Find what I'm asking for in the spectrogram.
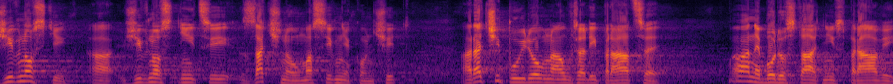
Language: Czech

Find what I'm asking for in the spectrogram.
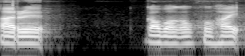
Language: Bodo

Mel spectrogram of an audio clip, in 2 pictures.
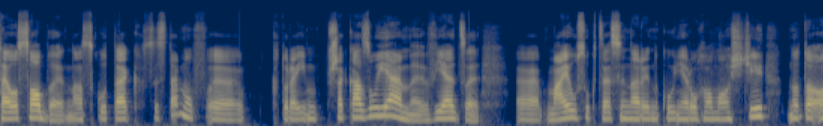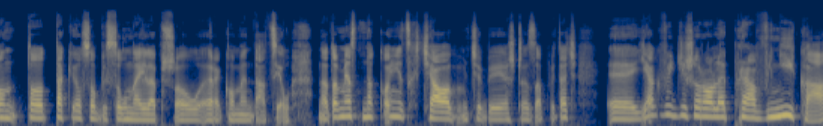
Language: Polish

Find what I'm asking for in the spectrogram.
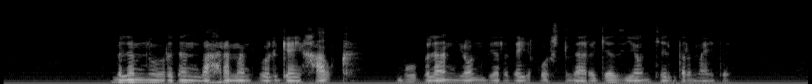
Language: Uzbek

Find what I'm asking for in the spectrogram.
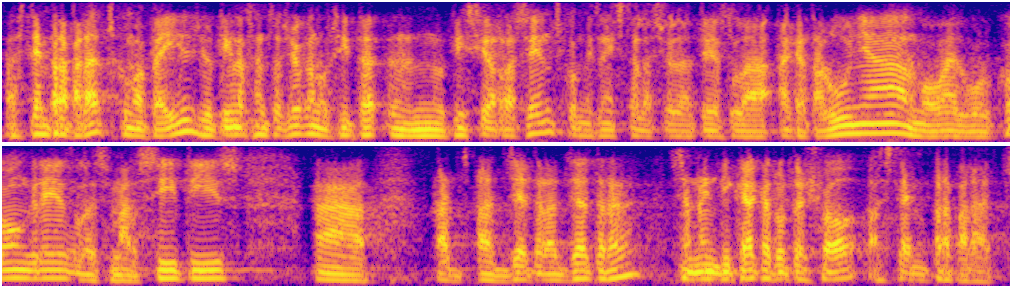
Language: Catalan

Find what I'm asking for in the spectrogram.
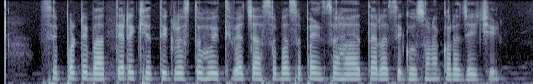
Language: Odia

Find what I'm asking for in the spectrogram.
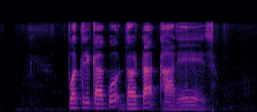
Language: Nepali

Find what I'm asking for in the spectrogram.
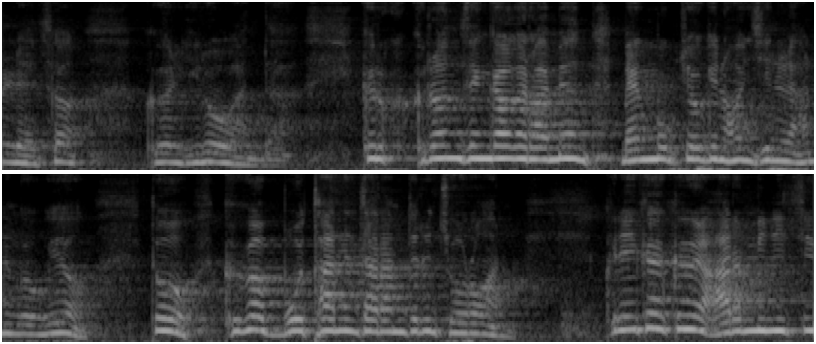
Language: Korean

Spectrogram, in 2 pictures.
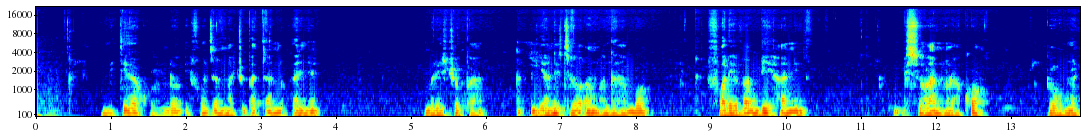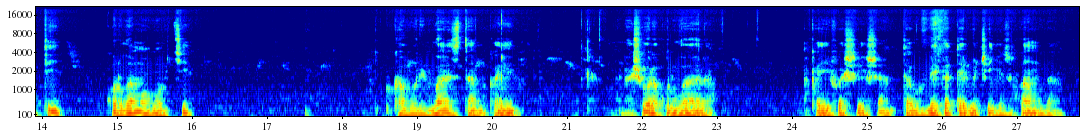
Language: Kinyarwanda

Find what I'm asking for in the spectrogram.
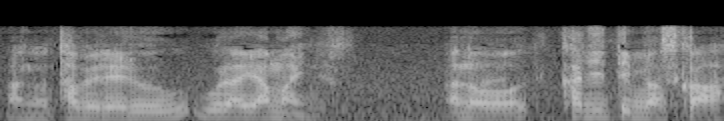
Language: Japanese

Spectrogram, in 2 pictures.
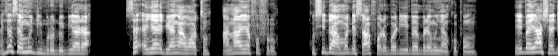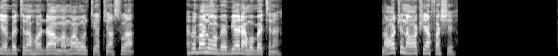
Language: Akan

